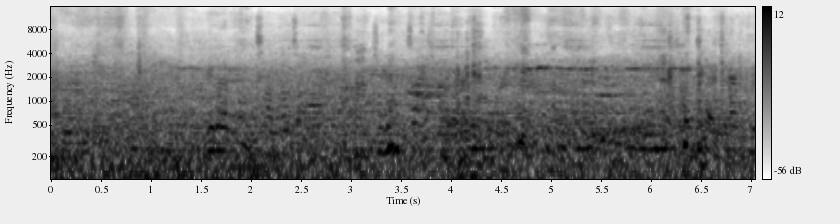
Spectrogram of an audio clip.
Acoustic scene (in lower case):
subway station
